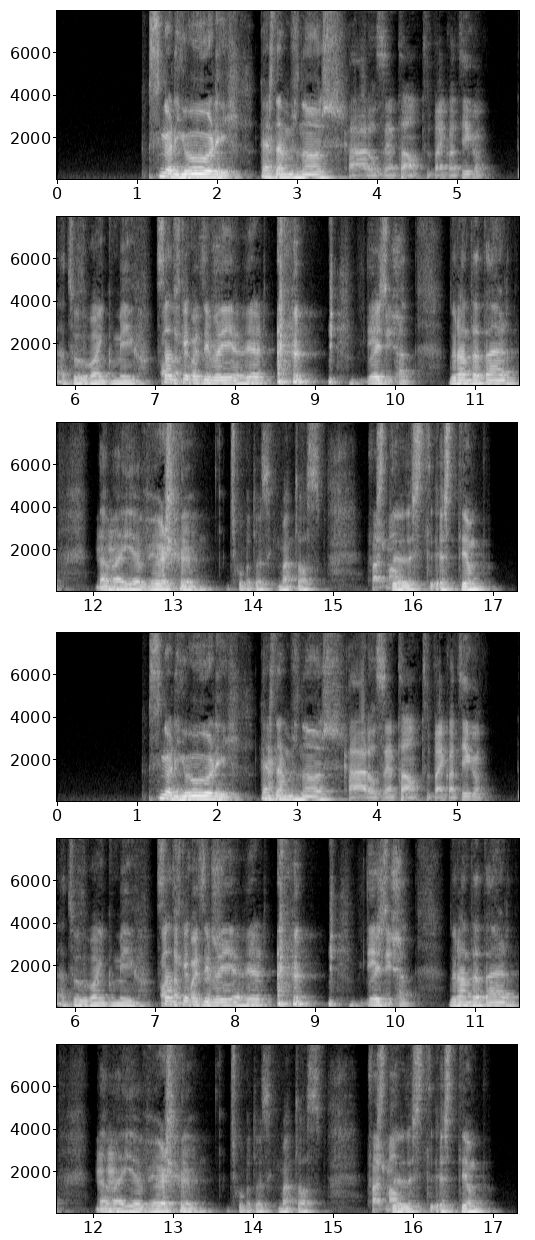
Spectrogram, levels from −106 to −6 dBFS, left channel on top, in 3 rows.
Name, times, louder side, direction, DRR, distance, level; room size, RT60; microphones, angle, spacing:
voice 1, 1.1-3.6 5.8-10.2 10.7-13.5 13.8-15.2 15.7-17.0, left 2 dB, 20° left, 0.4 m, -23 dB
voice 2, 2.6-2.9 3.6-5.3 7.1-7.9 9.6-10.1 12.0-12.4 15.4-15.9, right 2 dB, 35° right, 0.6 m, -33 dB
7.3 x 2.7 x 2.3 m
head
